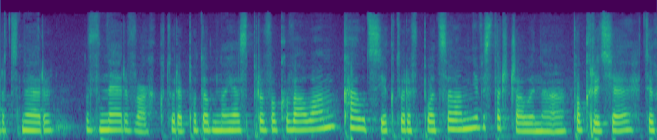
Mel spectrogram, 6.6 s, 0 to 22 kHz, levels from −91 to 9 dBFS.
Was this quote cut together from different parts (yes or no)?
yes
